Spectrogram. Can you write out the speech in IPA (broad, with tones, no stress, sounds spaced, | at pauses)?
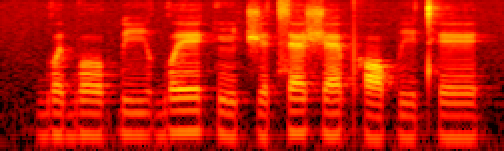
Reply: ɡʷ e˨ b oː˨ k͡p iː˨ ɡʷ eː˦ k ĩ˨ t͡ʃ ɪ˨ t͡s ɛ˦ ʃ ɛ˨˦ pʰ ɔ˨ p i˨ tʰ e˦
